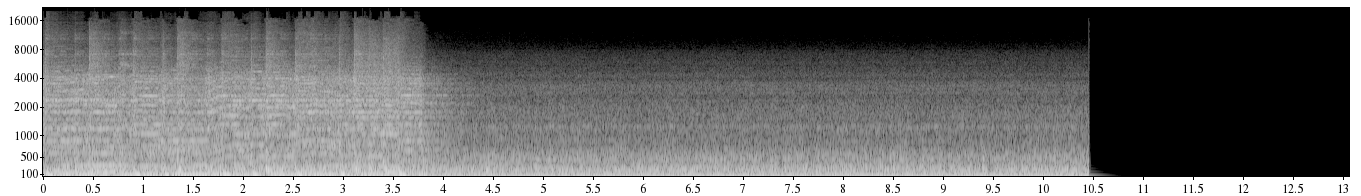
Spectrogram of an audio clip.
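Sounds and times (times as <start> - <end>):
farm machinery engine rumbling: 0.0 - 10.4.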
